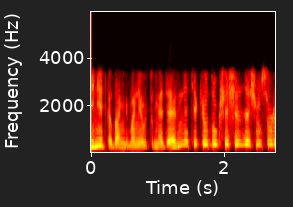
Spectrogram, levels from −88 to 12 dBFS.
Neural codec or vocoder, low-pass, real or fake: none; 5.4 kHz; real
